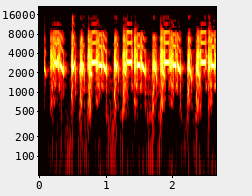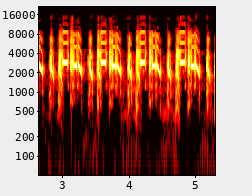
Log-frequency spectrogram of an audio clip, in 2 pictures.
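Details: Grey francolin (desi teetar) calling in the jungle: loud, harsh, rasping notes repeated quickly in a steady rhythm, nearly two per second, each with a slightly falling tone, with no other sounds.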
